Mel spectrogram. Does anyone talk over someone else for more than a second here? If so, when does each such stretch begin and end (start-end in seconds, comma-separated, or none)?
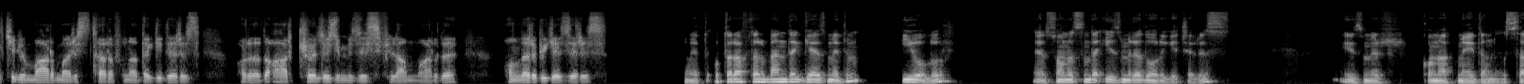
none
